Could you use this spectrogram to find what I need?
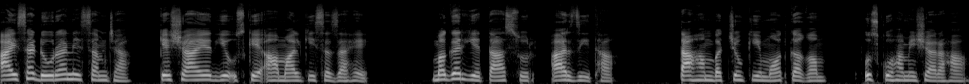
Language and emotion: Urdu, neutral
